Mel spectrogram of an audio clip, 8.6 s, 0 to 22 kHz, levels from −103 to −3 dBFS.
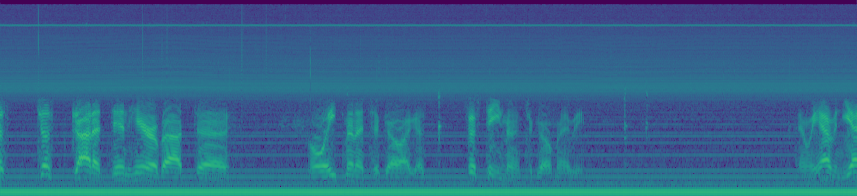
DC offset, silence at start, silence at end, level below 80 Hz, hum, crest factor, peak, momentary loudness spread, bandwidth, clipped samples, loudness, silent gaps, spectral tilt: under 0.1%; 0 s; 0 s; -42 dBFS; none; 18 dB; -20 dBFS; 8 LU; over 20 kHz; under 0.1%; -40 LUFS; none; -3.5 dB/octave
